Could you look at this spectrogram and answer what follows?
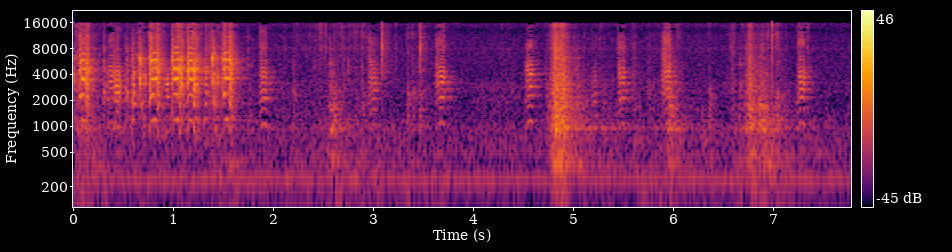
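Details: Singing zebra finch opening with a fast, buzzy, chattering phrase of high notes, then scattered short nasal calls and clicks at irregular intervals, with a steady low hum in the background.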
